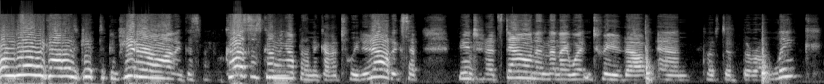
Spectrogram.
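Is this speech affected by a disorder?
No.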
